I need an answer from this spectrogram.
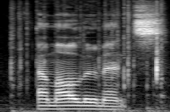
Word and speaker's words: emoluments: Okay, how do you pronounce emoluments? Emoluments. Well, I always threw in an extra M there.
